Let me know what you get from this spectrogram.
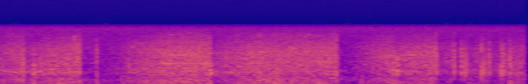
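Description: Fireworks display: aerial shells bursting in a dense run of bangs and crackles over a continuous rumble.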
